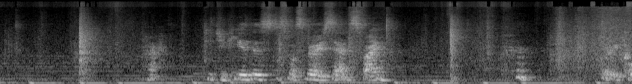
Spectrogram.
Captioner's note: magnet snapping together; laughs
